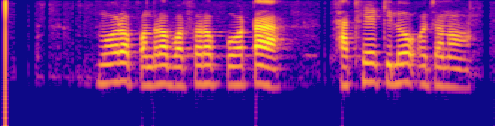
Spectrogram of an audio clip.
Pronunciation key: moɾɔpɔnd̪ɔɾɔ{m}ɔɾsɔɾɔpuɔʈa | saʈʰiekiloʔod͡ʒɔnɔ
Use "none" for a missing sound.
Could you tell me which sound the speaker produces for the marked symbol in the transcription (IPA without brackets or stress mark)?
b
